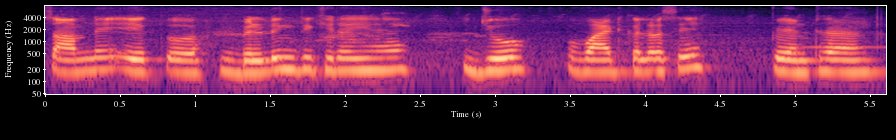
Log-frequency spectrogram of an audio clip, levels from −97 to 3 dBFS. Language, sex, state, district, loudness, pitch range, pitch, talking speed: Hindi, male, Bihar, West Champaran, -16 LUFS, 180-200 Hz, 185 Hz, 130 wpm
